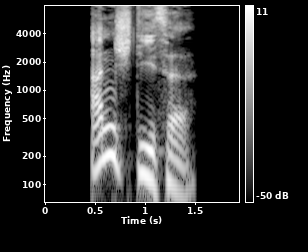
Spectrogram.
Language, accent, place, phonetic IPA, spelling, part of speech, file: German, Germany, Berlin, [ˈanˌʃtiːsə], anstieße, verb, De-anstieße.ogg
- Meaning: first/third-person singular dependent subjunctive II of anstoßen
